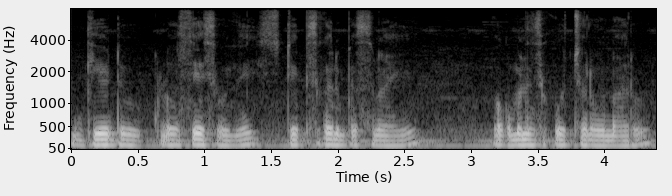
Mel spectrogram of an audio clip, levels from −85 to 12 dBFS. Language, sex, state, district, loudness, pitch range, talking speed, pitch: Telugu, male, Andhra Pradesh, Srikakulam, -17 LUFS, 105-115 Hz, 150 wpm, 110 Hz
